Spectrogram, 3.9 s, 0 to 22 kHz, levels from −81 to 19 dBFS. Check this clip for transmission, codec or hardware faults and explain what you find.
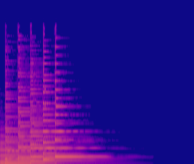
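One fault is present. Damaged data in a compressed stream shows up from 3.02 to 3.05 s. For those few hundredths of a second, the bytes reaching the decoder were wrong, lost or overwritten. The decoder could not read the affected frames, fell out of sync and had to hunt for the next valid frame header before playback resumed. It comes through as a short chirp, squawk, click or hole cutting into the sound.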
